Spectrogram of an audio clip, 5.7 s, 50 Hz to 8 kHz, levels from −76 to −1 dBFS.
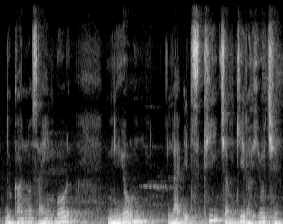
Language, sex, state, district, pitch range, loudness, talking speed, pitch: Gujarati, male, Gujarat, Valsad, 120-160 Hz, -15 LUFS, 95 wpm, 135 Hz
